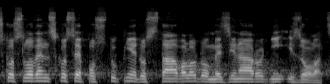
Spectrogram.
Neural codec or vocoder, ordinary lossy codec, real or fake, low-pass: vocoder, 44.1 kHz, 128 mel bands every 512 samples, BigVGAN v2; Opus, 16 kbps; fake; 14.4 kHz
